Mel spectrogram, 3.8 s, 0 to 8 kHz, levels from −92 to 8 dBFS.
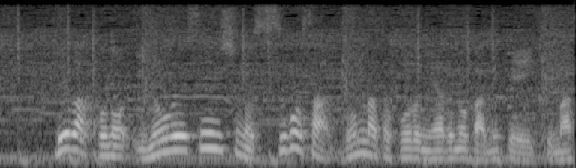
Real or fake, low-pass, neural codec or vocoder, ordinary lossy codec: real; 7.2 kHz; none; Opus, 64 kbps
